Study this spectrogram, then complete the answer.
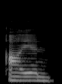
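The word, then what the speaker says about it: iron: Strike while the आयन इज हॉट, ये idiom है, आपको बताया था इसका प्रोनाउंसिएशन में आर साइलेंट है, आयन।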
